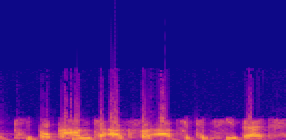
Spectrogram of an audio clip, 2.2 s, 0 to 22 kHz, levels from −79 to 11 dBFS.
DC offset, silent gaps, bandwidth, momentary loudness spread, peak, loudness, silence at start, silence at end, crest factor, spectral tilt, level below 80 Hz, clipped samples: under 0.1%; none; 11 kHz; 6 LU; 0 dBFS; -11 LUFS; 0 s; 0 s; 12 dB; -5.5 dB/octave; -42 dBFS; under 0.1%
